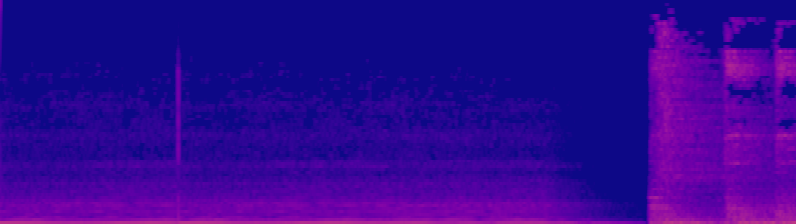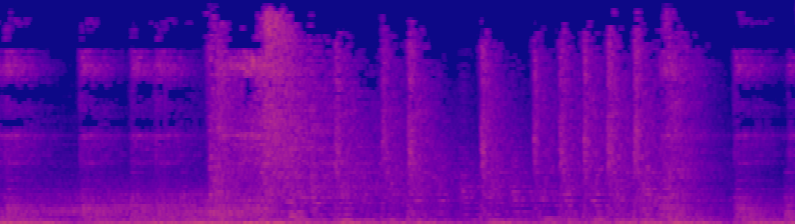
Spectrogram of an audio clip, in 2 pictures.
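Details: Ominous sustained low drones give way to loud, dense orchestral soundtrack music with heavy percussion hits, with no animal voice heard.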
